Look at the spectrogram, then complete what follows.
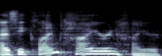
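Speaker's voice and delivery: ordinary delivery, nothing marked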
